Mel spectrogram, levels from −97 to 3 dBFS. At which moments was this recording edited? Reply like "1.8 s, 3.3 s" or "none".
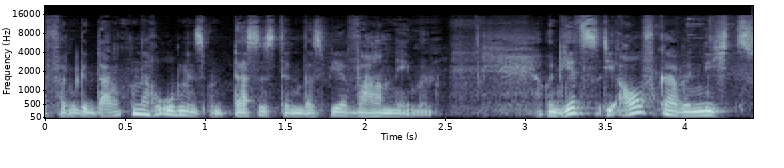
1.0 s, 3.5 s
